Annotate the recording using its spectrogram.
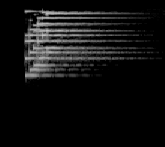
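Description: A single bright chime sound effect: a bell-like ding with several ringing tones that fades out over about a second.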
